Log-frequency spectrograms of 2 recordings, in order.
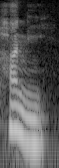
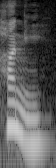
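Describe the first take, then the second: No difference in how they are said.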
